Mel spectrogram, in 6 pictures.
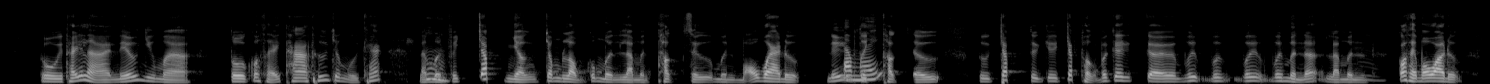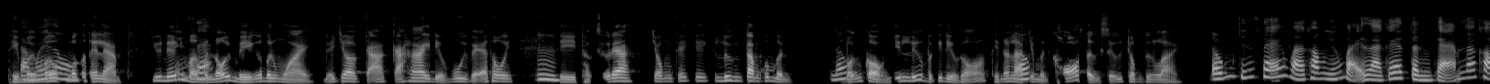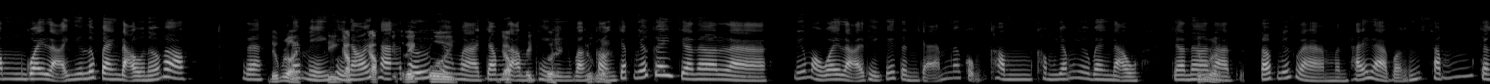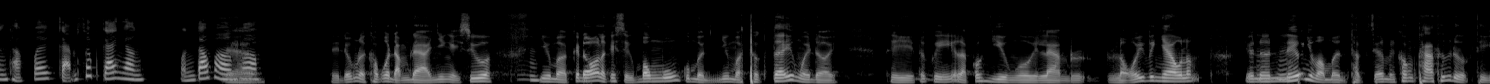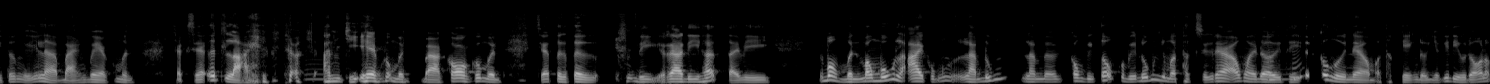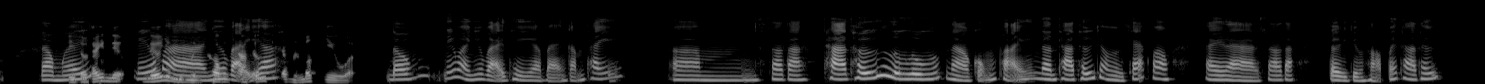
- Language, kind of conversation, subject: Vietnamese, unstructured, Có nên tha thứ cho người thân sau khi họ làm tổn thương mình không?
- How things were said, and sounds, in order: tapping; laughing while speaking: "cười"; other background noise; other noise; sniff; laugh; sniff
